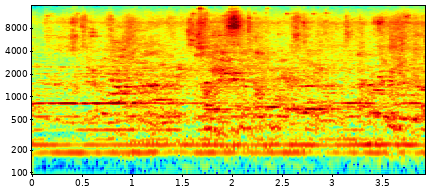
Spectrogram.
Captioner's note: crowd chatters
